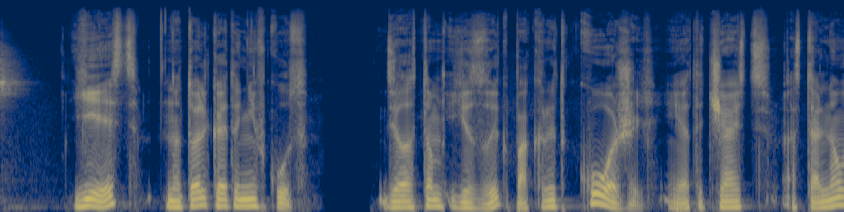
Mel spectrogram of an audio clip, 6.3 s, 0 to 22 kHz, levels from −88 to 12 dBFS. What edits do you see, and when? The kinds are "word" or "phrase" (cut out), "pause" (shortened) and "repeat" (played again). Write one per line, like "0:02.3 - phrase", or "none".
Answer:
0:03.3 - word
